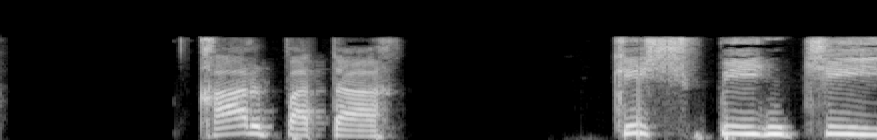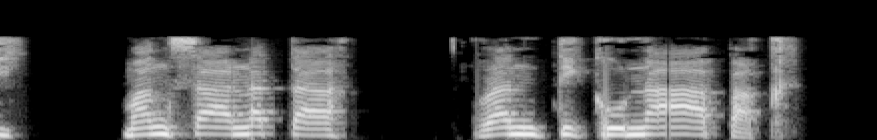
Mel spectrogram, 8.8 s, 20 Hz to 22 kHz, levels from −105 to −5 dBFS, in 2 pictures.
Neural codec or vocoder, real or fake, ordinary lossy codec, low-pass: none; real; MP3, 64 kbps; 7.2 kHz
